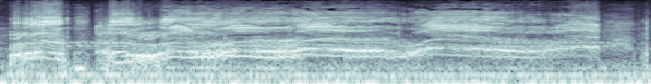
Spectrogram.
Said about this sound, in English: What the fuck was that? Well, that was a squealing pig, sir. It sounded like it. Do you enjoy that sound?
